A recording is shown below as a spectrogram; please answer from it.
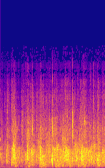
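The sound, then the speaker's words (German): An audience applauds as a speaker is called onto a stage, a dense, steady wash of many hands clapping at an even loudness from start to finish. “Herzlichen Applaus.”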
